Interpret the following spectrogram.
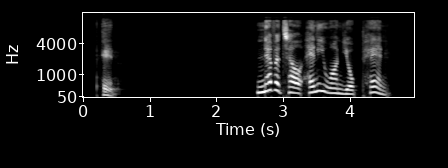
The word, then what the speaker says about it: PIN: This one is never said as the letters, but as the word itself, PIN.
